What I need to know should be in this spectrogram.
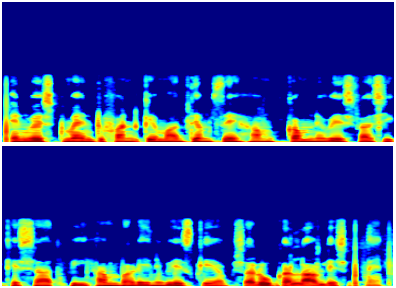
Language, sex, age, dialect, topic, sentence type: Hindi, female, 18-24, Awadhi Bundeli, banking, statement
